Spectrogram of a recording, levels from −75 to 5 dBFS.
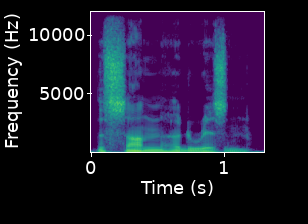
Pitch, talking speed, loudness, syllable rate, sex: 85 Hz, 185 wpm, -17 LUFS, 4.5 syllables/s, male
